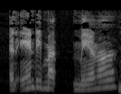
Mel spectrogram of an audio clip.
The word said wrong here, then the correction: Manar: Manar. – How do you say Andy Manar, yeah.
